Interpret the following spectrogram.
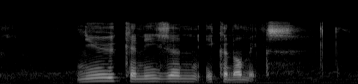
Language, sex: English, male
